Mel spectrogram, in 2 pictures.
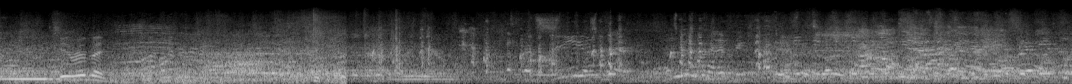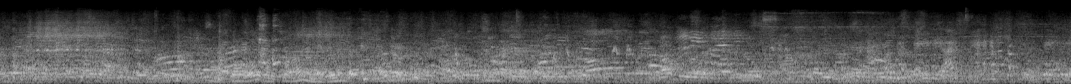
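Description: A crowd of people chatter all around in a large echoing hall.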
